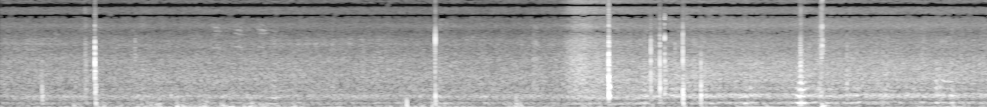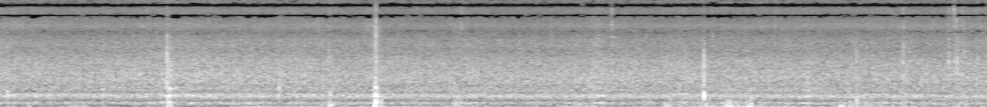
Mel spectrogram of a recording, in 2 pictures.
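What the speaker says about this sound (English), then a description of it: "there's going to be bees flying around here for a little while." Honey bees from a queenless hive fly around in a dense, continuous buzzing swarm close by, with occasional louder passes near the listener, heard outdoors without talk.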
